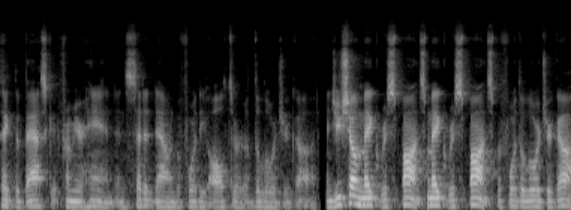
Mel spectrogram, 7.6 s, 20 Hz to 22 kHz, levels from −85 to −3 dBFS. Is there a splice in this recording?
yes; 2 cuts; at 4.3 s, 5.7 s

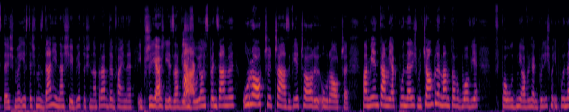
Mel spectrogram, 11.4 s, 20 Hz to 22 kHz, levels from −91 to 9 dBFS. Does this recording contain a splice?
yes; 4 cuts; at 2.3 s, 2.8 s, 8.4 s, 10.0 s

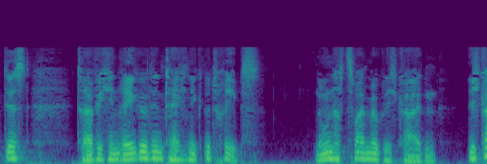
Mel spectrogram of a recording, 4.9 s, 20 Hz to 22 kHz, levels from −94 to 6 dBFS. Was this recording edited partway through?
yes; 3 cuts; at 1.2 s, 2.0 s, 3.4 s

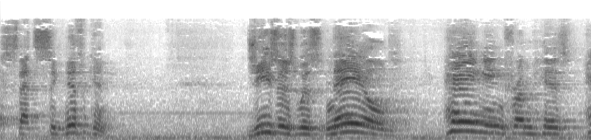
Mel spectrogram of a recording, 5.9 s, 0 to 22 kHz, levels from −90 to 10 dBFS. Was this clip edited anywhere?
no; 0 cuts

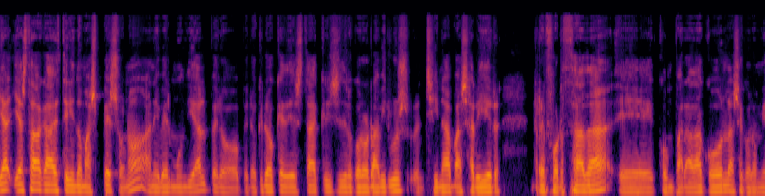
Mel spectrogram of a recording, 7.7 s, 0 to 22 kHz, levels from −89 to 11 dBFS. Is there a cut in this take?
no; 0 cuts

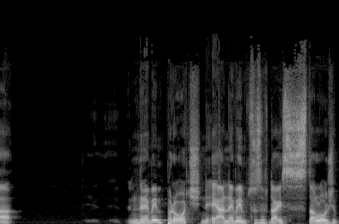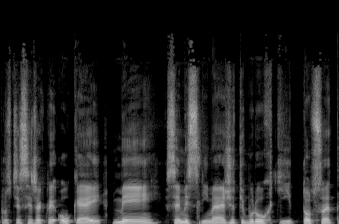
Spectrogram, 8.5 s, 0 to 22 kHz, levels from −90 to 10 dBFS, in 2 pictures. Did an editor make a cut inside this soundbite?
yes; 4 cuts; at 2.7 s, 3.4 s, 5.6 s, 7.2 s

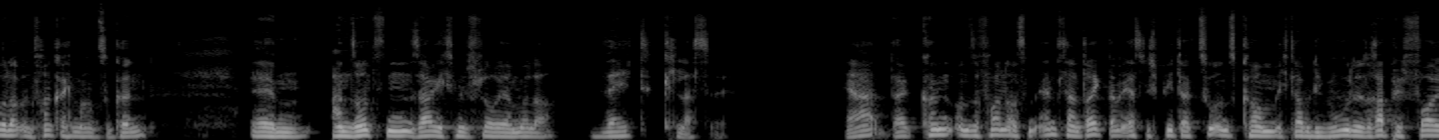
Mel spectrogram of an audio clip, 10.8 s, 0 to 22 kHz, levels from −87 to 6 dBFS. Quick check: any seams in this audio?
no; 0 cuts

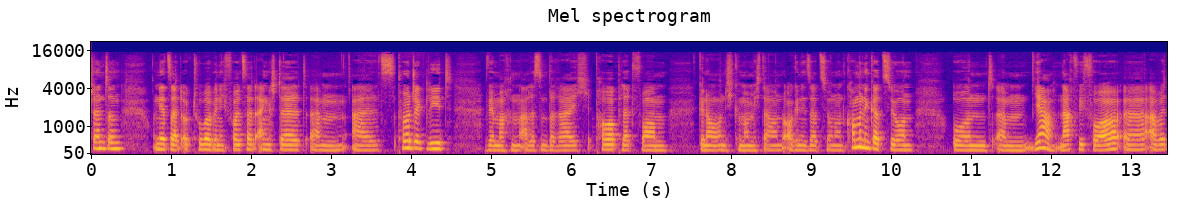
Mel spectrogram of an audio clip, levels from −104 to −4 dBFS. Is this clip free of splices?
yes; 0 cuts

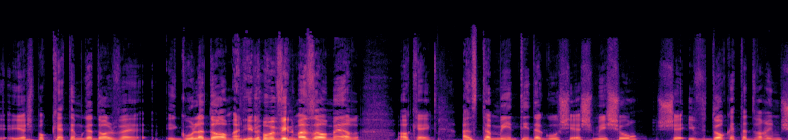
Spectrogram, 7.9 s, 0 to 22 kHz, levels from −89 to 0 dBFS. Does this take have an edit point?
yes; 2 cuts; at 4.3 s, 6.5 s

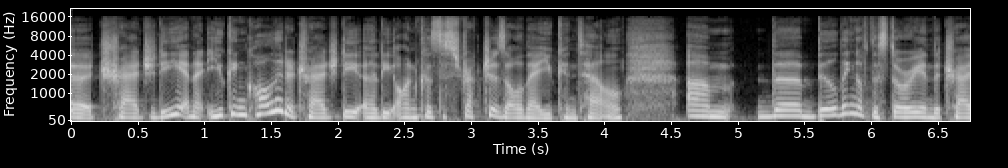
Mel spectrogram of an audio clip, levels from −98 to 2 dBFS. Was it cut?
no; 0 cuts

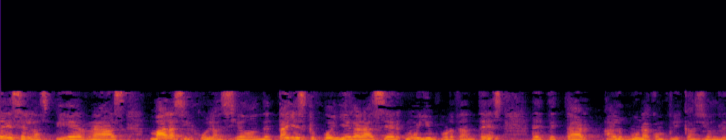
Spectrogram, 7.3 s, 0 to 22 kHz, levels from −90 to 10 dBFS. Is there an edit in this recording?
yes; 2 cuts; at 4.0 s, 5.3 s

